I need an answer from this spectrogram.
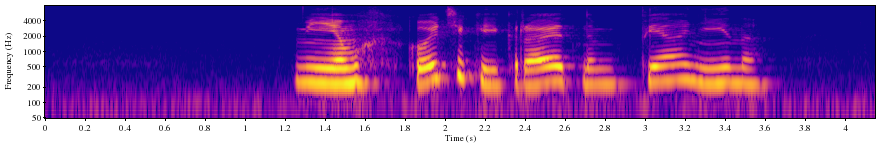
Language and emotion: Russian, positive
